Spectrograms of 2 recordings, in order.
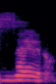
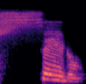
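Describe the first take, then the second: First: The first consonant is not a sharp double S. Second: The first consonant is a sharp double S. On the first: The speaker calls it wrong. "No decimos cero" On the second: The speaker calls it right. "decimos cero, como si fuese una doble S"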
